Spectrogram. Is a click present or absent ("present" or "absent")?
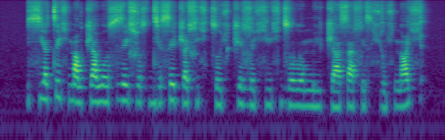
absent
